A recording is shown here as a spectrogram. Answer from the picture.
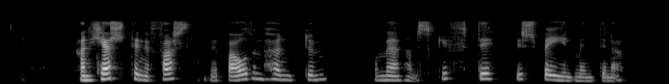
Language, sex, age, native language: Icelandic, female, 40-49, Icelandic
